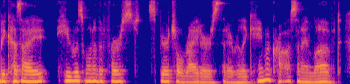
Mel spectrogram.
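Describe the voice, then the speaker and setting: A man with a medium-pitched, dark and mellow voice, somewhat breathy, speaks in a calm tone with ordinary pitch variation against a quiet background. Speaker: poet. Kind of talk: poetry reading with commentary. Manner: calm, unhurried.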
